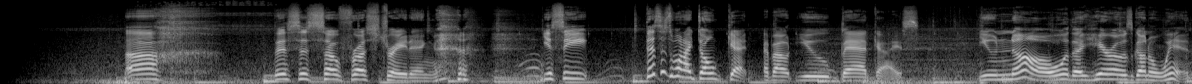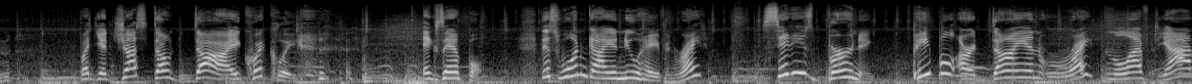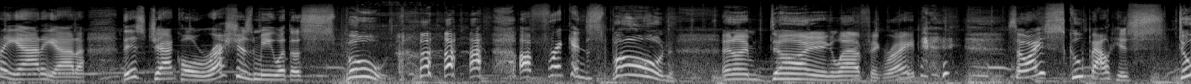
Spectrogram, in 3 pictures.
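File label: female English USA videogame compilation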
